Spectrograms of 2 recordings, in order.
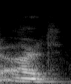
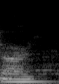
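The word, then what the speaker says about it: artha: Number 4, it says mantra art. Remember, art is spelled A-R-T-H-A. some people spell ARTA is wrong.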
